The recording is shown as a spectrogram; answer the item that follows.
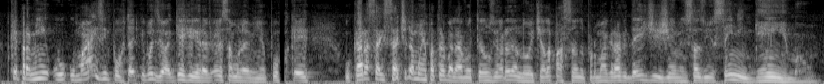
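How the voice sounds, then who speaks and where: A man's voice: mid-range voice, fast. A man from Bahia in his forties with a Bahian Brazilian accent, a guest telling a story animatedly and repeating his words often. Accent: Bahian Brazilian Portuguese. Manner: animated storyteller with frequent repetitions. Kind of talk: storytelling in a podcast interview.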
